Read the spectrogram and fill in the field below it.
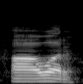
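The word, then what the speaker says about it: hour: वो साइलेंट रहते हैं जैसे आवर लिखा है हावर लेकिन इसको पढ़ा जाएगा आवर क्योंकि एच साइलेंट रहेगा इसमें भी एच साइलेंट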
